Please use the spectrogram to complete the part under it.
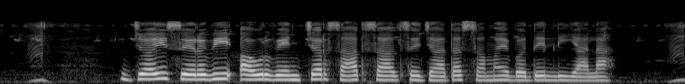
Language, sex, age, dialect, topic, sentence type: Bhojpuri, female, 36-40, Western, banking, statement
